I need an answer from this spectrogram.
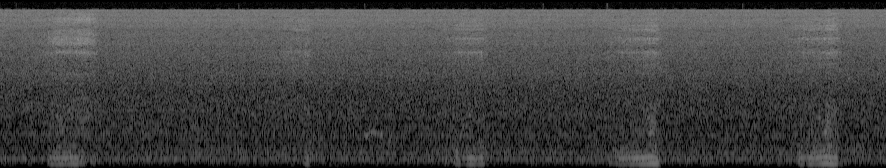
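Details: Snoring from France, a sleeping American Staffordshire Terrier puppy in Rostov-on-Don: soft rasping nasal snores recurring at irregular intervals of one to two seconds, the last two louder and buzzier, with a quiet indoor hush between breaths.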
